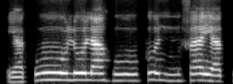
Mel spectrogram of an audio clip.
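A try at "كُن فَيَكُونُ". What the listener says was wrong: Dia tak boleh kun. Kita dah terbiasa kita cakap kun fayakun. Dia sebenarnya ada dengung.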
